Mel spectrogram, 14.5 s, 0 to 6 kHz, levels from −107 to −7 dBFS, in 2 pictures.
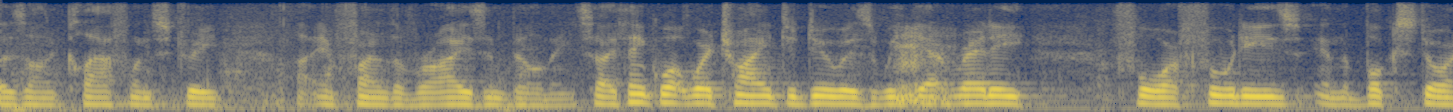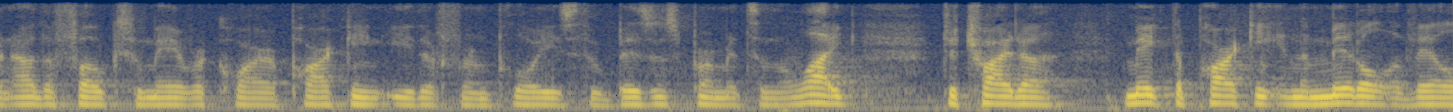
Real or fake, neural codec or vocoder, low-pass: real; none; 5.4 kHz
